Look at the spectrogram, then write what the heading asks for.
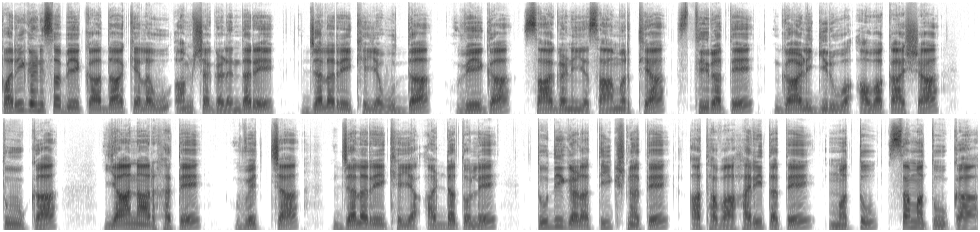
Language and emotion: Kannada, neutral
